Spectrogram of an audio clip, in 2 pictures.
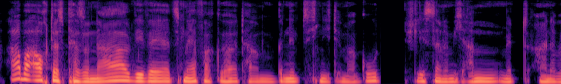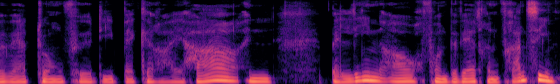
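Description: Man co-host with a low, mellow voice and dry wit, with faint music behind. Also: moderate pace, dry recording. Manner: dry, wry remarks. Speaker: podcast co-host. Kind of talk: casual chat, reading out reviews.

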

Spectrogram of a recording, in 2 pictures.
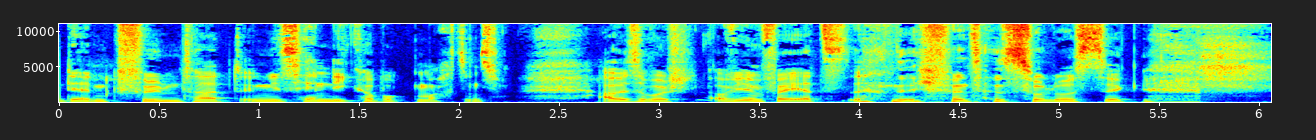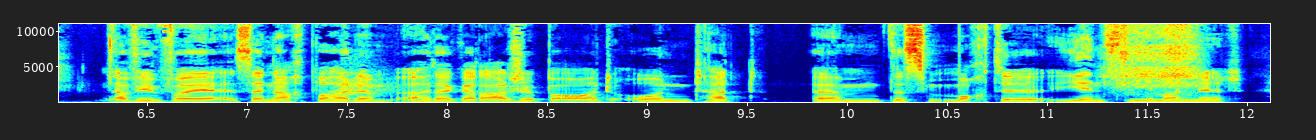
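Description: A man co-hosting a relaxed podcast and telling stories in a loose, slangy way, with English words slipped in. His voice has a gravelly fry at a middling pitch. The recording is dry and close to the mic. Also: a little fast, no room sound. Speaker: podcast co-host. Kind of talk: casual chat.

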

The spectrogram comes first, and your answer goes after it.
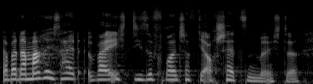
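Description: A woman's voice: on the high side, expressive, a little fast, vocal fry. Female podcast co-host, candid and thoughtful, talks things through. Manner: frank, reflective, weighing things out loud. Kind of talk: casual chat.

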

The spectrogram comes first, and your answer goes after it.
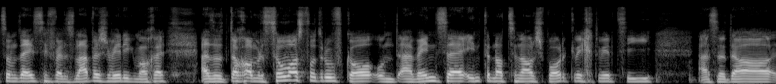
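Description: Higher-voiced Swiss man chatting casually. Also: dry recording, studio quality. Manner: colloquial, rambling. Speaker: podcast host. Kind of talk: casual football chat.

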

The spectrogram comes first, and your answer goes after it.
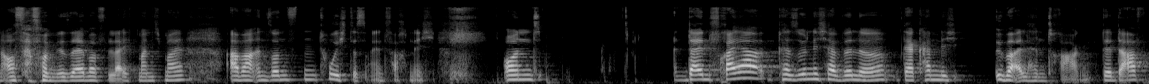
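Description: A woman speaks directly to her listener in a motivational talk. She sounds earnest and direct, and she drops her pace to press home her key questions. Her voice sits at an ordinary middle pitch for a woman.

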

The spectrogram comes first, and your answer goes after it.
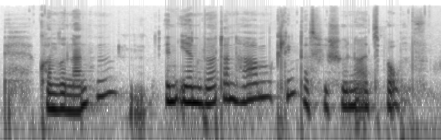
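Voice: mid-range voice, expressive, normal speed, warm tone. A podcast co-host in casual chat, who agrees often and mixes up words.

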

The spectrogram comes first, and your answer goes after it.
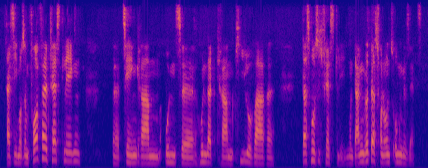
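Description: A man's voice: mid-range voice, moderate pace, creaky, dry recording, dull audio. A man from a precious metals company answering interview questions in an explanatory way, often hesitating with fillers and restarts.

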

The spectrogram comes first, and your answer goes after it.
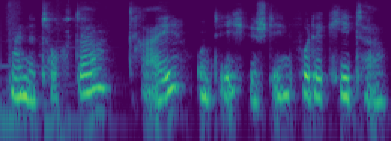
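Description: Husky dark-voiced woman on a dull recording. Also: mid-range voice, moderate pace, soft background music. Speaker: listener sending a voice message; mother of a three-year-old. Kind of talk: casual spoken anecdote.

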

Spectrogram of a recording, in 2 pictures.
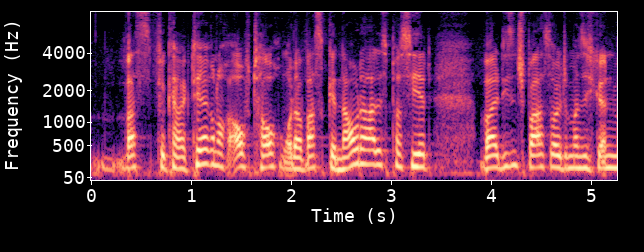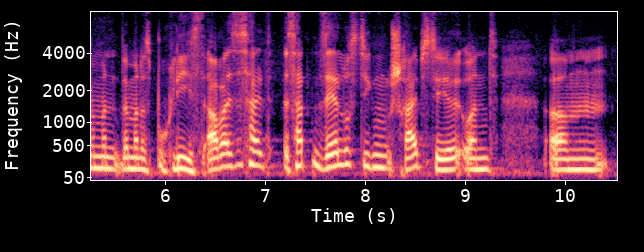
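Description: A man's voice: on the high side, normal speed, a little mellow, no echo. A man casually presenting a book and reading from it, speaking with many hesitations.

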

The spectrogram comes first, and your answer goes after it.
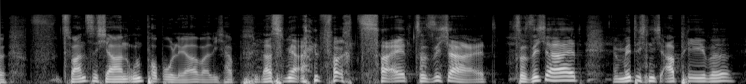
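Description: A male interviewer chatting casually, often answering with quick agreement. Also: mid-range voice, vocal fry, no echo, studio quality. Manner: relaxed, with frequent backchannel "ja, ja". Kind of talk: interview conversation.

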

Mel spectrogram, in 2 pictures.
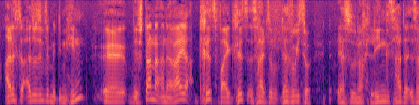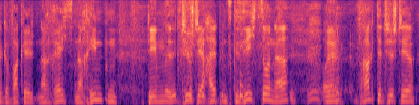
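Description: A man's voice: mid-range voice, fast, dry recording. A man telling an anecdote in a casual podcast chat, hesitant with many fillers. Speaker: storyteller guest.

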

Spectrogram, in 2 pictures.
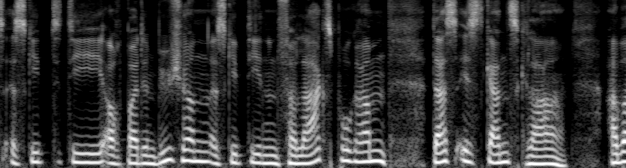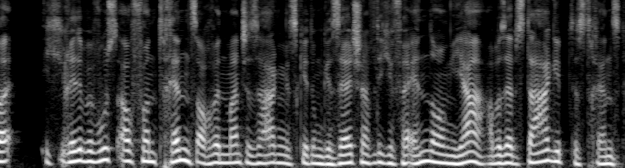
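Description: A man's voice: a little high, a little mellow, dry recording, studio quality. A man co-hosting a podcast, talking things through in a thoughtful, hedging way and often repeating his phrases. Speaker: podcast co-host. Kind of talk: casual discussion.

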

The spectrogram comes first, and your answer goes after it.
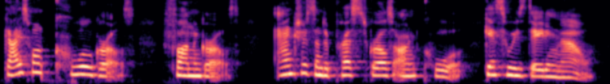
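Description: A woman's voice: mid-range voice, natural voice. An actress playing an anxious, heartbroken young woman in an audio drama, speaking in a self-deprecating, apologetic way. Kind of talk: scripted audio drama dialogue.

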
